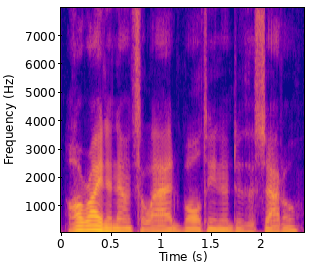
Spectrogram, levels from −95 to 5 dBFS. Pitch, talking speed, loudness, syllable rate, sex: 110 Hz, 220 wpm, -17 LUFS, 6.1 syllables/s, male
